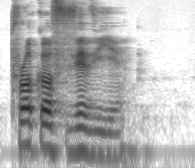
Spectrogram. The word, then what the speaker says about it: Prokofyeva: Prokofyeva. Yep, that's how you say it.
